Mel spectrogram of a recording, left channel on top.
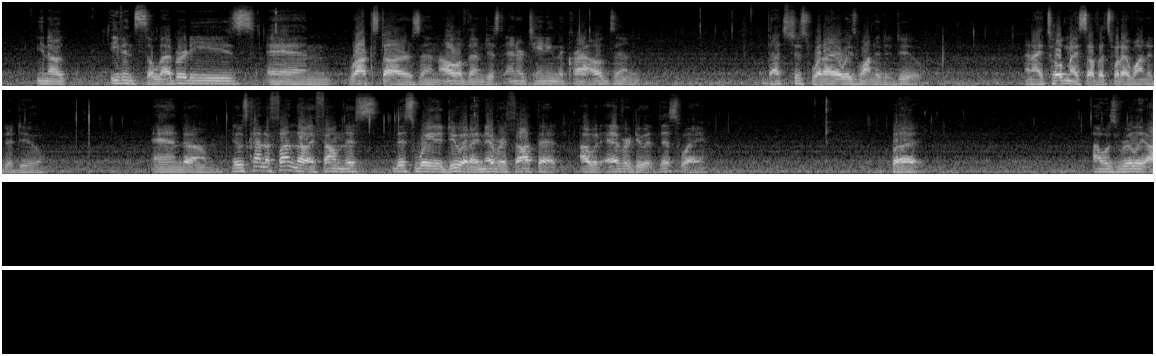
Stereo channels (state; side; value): silent; right; digital silence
